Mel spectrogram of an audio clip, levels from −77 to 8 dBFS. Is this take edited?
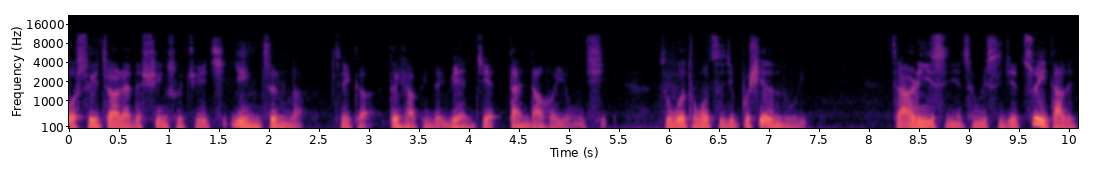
no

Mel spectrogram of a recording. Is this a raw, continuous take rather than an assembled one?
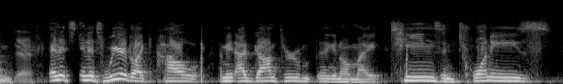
no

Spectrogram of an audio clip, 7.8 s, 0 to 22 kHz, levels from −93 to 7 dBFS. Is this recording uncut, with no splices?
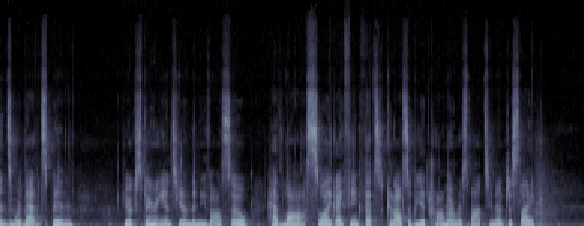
yes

